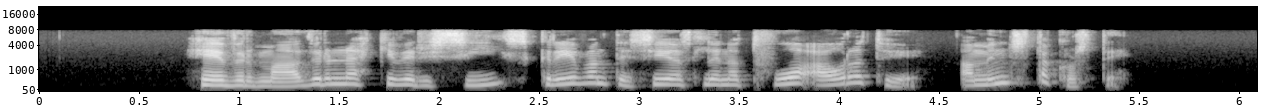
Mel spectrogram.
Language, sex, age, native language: Icelandic, female, 20-29, Icelandic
